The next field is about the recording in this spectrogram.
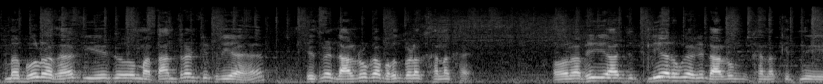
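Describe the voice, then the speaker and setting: A man from India speaks assertively at a medium pitch, laying out a statement. Faint music plays behind his voice. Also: a little mellow.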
